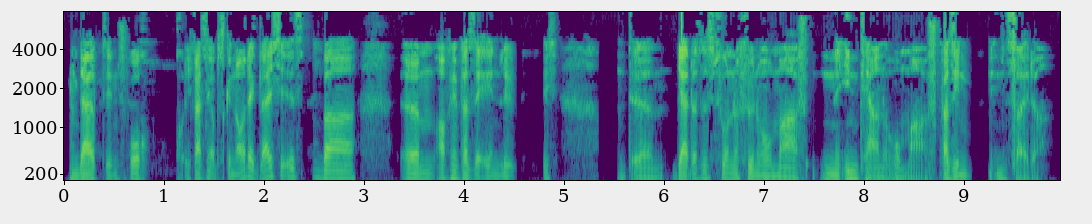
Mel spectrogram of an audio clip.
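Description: A man with a slightly low voice co-hosts a podcast. He explains and reviews in a casual, chatty way, recorded dry with no room sound. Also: normal speed, husky, no room sound. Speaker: podcast co-host.

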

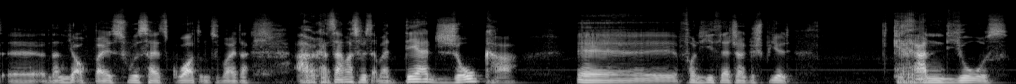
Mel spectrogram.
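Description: Low-voiced man rambling casually. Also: no echo. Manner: rambling, many fillers and restarts. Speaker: podcast co-host. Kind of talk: casual chat.

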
